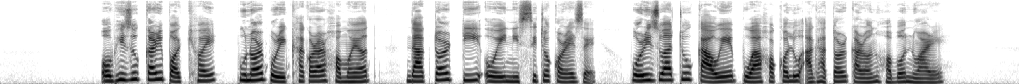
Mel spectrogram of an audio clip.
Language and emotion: Assamese, neutral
